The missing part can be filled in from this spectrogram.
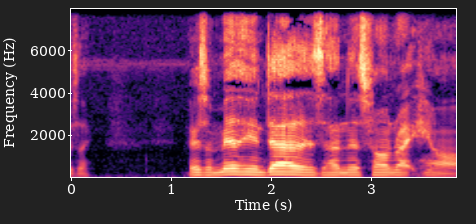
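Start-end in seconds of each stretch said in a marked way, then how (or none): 1.2-3.6 put-on heavy Southern accent, laid on thick. Retelling a movie scene with Steven Seagal: imitating Steven Seagal's Southern accent. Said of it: "a real heavy Southern accent out of nowhere".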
